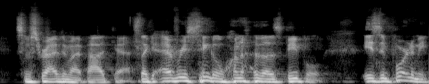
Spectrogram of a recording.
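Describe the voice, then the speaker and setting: A man with an American accent at a fairly quick pace, on a very clean recording with a silent background. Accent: Chicago accent, comes out on some words. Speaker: podcast host. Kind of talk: casual interview chat.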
